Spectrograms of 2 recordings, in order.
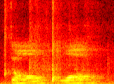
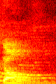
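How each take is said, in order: First: The word is said with all its syllables. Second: The word is said without its last syllable.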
